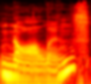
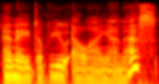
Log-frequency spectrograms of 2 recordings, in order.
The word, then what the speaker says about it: New Orleans: So, if you're in the States, New Orleans is pronounced Nawlins. Nawlins.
